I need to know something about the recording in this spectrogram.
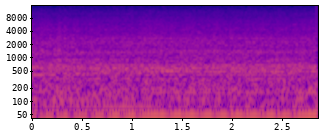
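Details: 1995 Mercedes W124 E320 Cabriolet, sat 19 years: low, uneven idle that lopes and stumbles with no steady beat, as if about to die; rough idle.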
